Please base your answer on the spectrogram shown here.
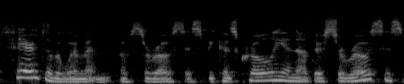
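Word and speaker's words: Sorosis: clubs the following month it was called cirrhosis that's spelled s-o-r-o-s-i-s from the latin word for sister which i always have to say because it sounds so much like something else the backlash against cirrhosis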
